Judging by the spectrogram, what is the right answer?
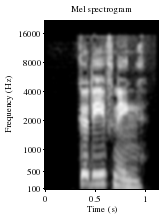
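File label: good evening night, English, female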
